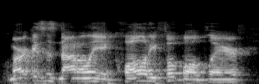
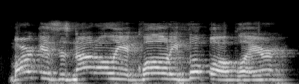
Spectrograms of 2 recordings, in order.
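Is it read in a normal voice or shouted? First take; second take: normal; shouted. First: It is read in a normal voice. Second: It is read loudly, as if shouting.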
